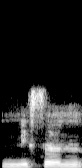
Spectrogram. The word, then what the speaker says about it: Nissan: was a bright red Nissan or Nissan where you're from wherever you from um Nissan Nissan Americans say Nissan it's so weird it's niss by the way but you know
